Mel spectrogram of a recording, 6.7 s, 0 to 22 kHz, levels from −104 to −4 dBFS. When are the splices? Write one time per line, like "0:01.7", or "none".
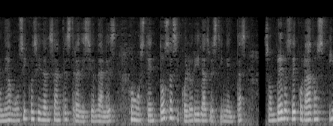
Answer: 0:02.6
